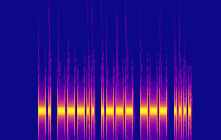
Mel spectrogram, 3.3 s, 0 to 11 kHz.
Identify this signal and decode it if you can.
Morse code, heard as a keyed tone, about 30 wpm, 700 Hz. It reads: N8JOH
